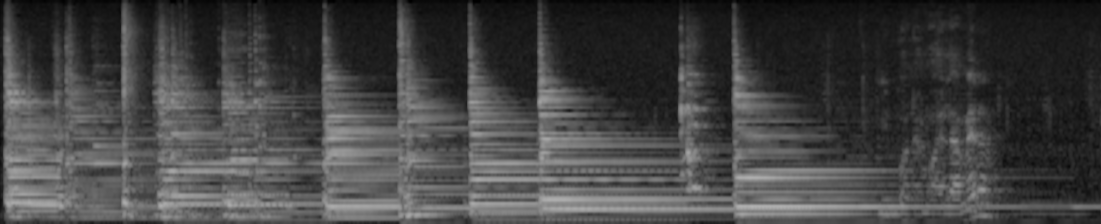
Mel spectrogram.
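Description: Flamenco guitar playing a fandangos de Huelva falseta in the E (por mi) position: a run of plucked single notes and chords, about one every half second, ending on a chord about five and a half seconds in that rings and fades.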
